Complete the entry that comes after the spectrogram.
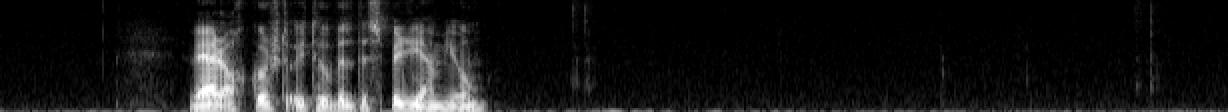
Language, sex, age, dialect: Faroese, male, 36-60, Norðurstreymoy/Eysturoy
